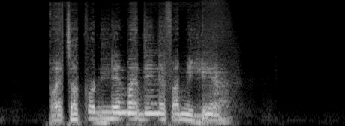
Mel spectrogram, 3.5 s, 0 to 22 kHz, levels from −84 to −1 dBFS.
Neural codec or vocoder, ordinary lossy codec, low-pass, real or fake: codec, 44.1 kHz, 0.9 kbps, DAC; none; none; fake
